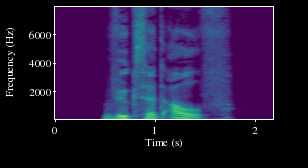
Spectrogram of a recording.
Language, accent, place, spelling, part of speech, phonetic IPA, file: German, Germany, Berlin, wüchset auf, verb, [ˌvyːksət ˈaʊ̯f], De-wüchset auf.ogg
- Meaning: second-person plural subjunctive II of aufwachsen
